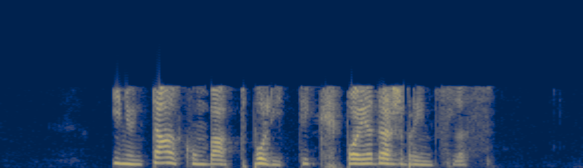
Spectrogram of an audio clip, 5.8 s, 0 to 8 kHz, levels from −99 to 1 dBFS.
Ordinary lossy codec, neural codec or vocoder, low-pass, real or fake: AAC, 16 kbps; none; 7.2 kHz; real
